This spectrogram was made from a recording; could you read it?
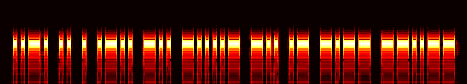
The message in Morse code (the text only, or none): FIELD-DAY,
